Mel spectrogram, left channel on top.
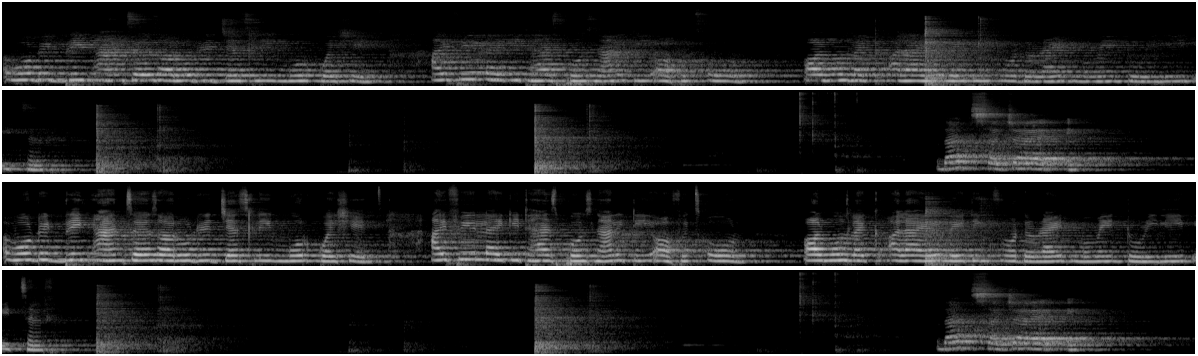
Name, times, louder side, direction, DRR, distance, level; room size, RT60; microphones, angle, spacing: voice 1, 0.0-7.4 8.0-12.4, right 4 dB, 85° right, 7 dB, 0.4 m, -27 dB
sound 1, 6.6-6.7 8.7-10.1 10.4-10.5 10.8-10.9 11.5-12.4 12.8-13.2 13.4-13.7 14.2-14.3 15.3-15.6 15.9-16.1 16.4-16.7 17.3-18.3 18.6-18.7 19.3-19.6 19.9-20.0, left 1 dB, 40° left, 0.9 m, -41 dB
voice 2, 21.3-22.7, equal, 15° left, -1 dB, 0.6 m, -30 dB
11.0 x 4.7 x 2.4 m, 2.4 s
head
